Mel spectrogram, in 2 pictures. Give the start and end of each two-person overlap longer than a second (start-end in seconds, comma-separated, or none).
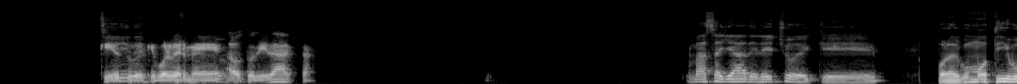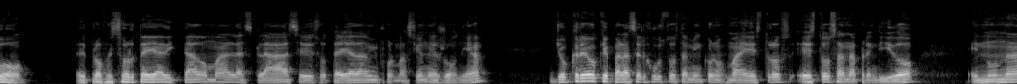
1.0-2.5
